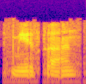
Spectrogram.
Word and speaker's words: MUFON: Or you call it MUFON, is it, how do you pronounce it? – Yes, MUFON.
